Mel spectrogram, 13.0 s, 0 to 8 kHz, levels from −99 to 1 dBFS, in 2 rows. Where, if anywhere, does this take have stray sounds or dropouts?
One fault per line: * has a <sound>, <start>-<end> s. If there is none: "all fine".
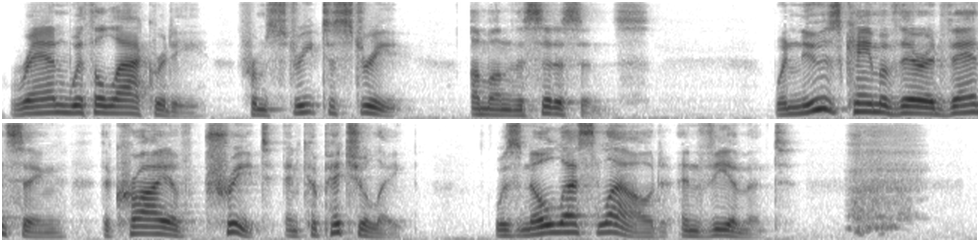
* has a breath, 12.1-12.7 s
